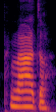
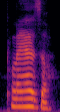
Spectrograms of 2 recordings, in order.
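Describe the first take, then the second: First: 플라저 as PLAH-zuh; English AH version. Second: 플레저 as PLA-zuh; English 에 version. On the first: Teacher contrasting two options, 플라저 as PLAH-zuh. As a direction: say 플라저 with clear L and long AH. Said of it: "프라자와는 완전히 다르죠". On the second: Teacher contrasting two options, 플레저 as PLA-zuh. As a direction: say 플레저 with the vowel of cat. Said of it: "에 발음을 해서". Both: Shown as a demonstration.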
